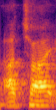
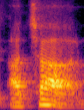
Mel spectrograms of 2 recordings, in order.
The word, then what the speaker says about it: আচার: It's not Achai, it is Achar because it rhymes with the following line, which is Mul Shorbonasher Ere Bhangibo Ebar. So Ebar is preceded by Achar in the previous line.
